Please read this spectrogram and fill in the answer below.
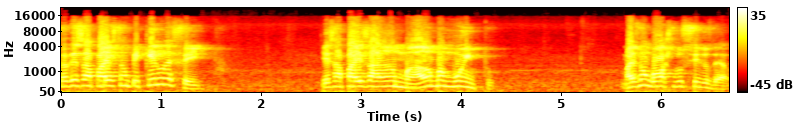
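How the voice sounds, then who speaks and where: In a Ceará accent, a man with a high pitch talks at a fairly quick pace with ordinary pitch variation and long, frequent pauses, amid noticeable background noise and audible room echo. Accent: Cearense (northeastern Brazilian). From Ceará, Brazil. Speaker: preacher. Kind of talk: sermon.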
